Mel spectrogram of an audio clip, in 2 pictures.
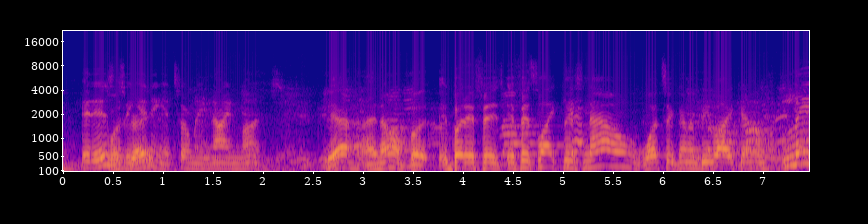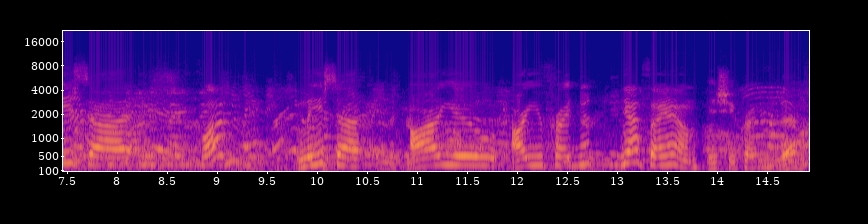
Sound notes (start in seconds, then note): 8.4 audience yelling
